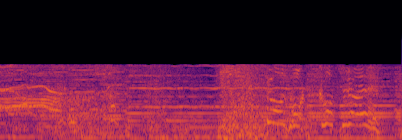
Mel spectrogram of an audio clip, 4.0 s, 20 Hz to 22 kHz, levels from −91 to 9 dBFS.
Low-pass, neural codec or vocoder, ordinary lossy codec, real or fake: 7.2 kHz; none; AAC, 16 kbps; real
